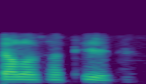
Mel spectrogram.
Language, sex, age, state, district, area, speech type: Kashmiri, male, 18-30, Jammu and Kashmir, Shopian, rural, conversation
